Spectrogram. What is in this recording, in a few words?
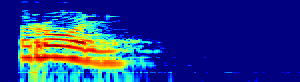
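"роль", Komi, female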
